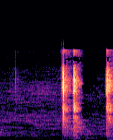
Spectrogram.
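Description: Near silence, then two light taps of a finger on a phone touchscreen about a second in, a quarter second apart, as the text is tapped to bring up the keyboard.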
